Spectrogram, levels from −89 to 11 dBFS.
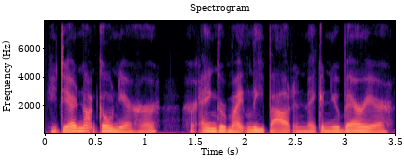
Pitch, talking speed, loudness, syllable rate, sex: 160 Hz, 275 wpm, -15 LUFS, 6.1 syllables/s, female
